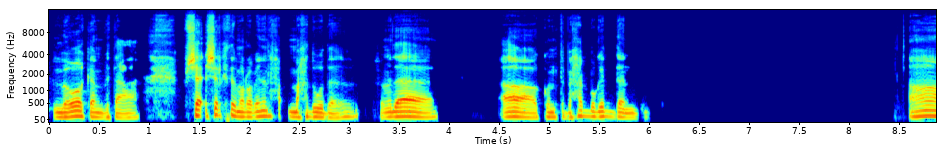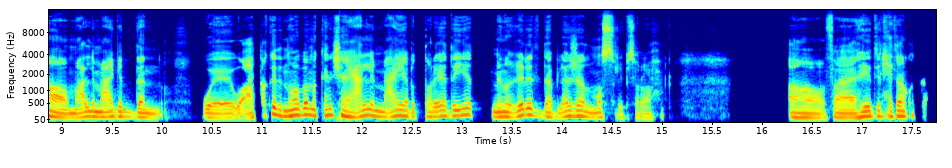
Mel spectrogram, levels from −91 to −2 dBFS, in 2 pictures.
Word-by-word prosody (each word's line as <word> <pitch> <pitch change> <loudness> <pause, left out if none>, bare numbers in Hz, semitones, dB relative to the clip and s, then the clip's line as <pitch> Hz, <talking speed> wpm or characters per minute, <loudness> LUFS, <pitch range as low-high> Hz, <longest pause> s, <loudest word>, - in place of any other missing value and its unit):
اللي 110 +1 +2
هو 130 +2 +6
كان 115 -4 -1
بتاع 105 -1 -4 0.5
ش - - +6
شركة 165 -2 +2
المُرعبين 120 0 +1
الح 135 -1 -3
المحدودة، 115 -1 -1 0.2
فيلم 110 +2 -5
ده 125 -2 +6 0.8
آه، 115 -3 +3
كنت 115 +1 -4
باحبه 125 +4 -3
جدًا 115 -4 -2 2.7
آه، 130 -4 +3
معلِّم 110 +5 +1
معايا 120 0 +2
جدًا، 110 -6 -2 0.4
و 100 -2 0
وأعتقد 110 - 0
إن 135 - +1
هو 155 +2 +4
بقى 170 - +3
ما 155 - +1
كانش 155 +1 -1
هيعلِّم 135 +4 +2
معايا 135 +4 0
بالطريقة 125 +3 -2
دِيَّة 150 +4 -1 0.2
من 120 0 +1
غير 145 +9 +1
الدبلجة 130 0 -1
المصري 110 -5 -2
بصراحة. 90 +1 -9 1.3
آه 105 -3 0
فهي 105 +4 +1
دي 140 - -4
الحتة 130 -1 -3
اللي 130 - +2
أنا - - -7
كنت - - -14
120 Hz, 140 wpm, -24 LUFS, 105-135 Hz, 2.7 s, هو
